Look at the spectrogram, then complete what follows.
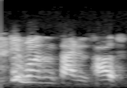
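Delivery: ordinary delivery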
